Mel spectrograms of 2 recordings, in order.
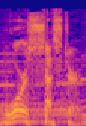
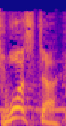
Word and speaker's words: Worcester: I'm sorry, I mispronounced that. Worcester. – Worcester. – All right. – It's Worcester, kid.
